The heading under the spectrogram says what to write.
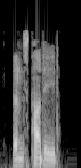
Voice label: "unstudied", english; adjectives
